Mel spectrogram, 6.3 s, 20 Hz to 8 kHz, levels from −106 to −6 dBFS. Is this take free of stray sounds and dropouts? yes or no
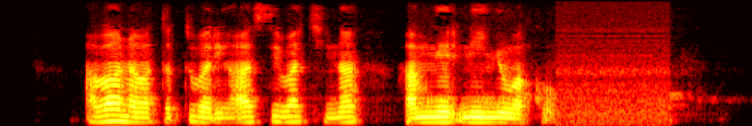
yes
